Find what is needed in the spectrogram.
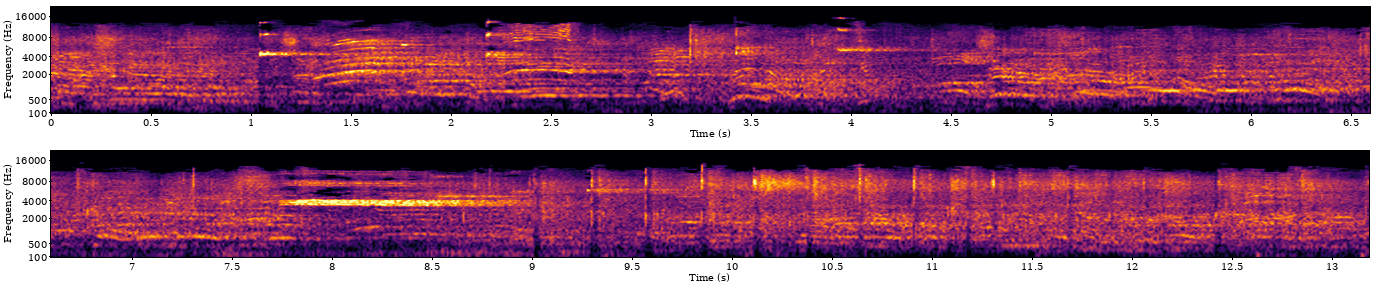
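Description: Youth basketball game: a basketball bouncing repeatedly on a gym floor, amid shouting voices of players and spectators.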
